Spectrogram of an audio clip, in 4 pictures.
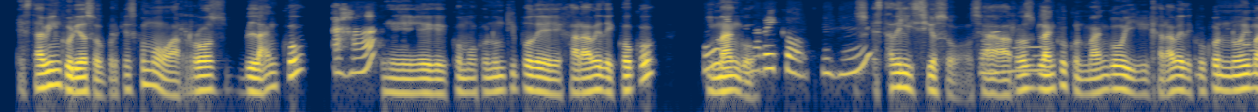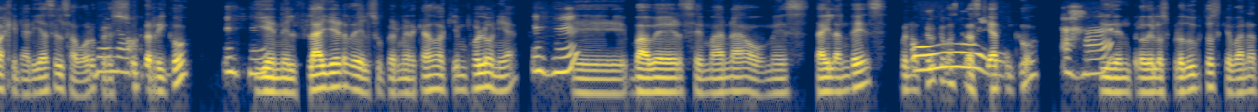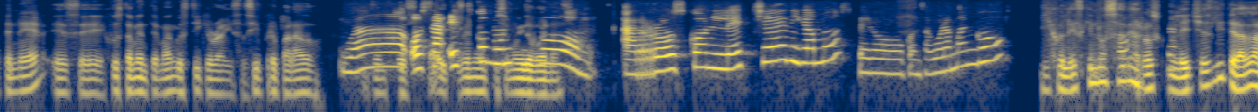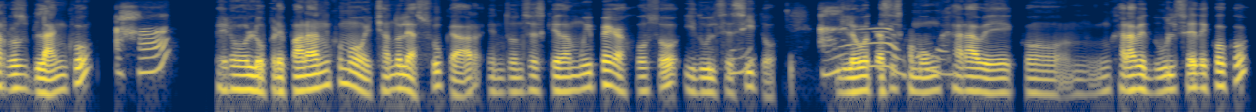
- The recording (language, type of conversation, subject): Spanish, unstructured, ¿Qué te hace sonreír sin importar el día que tengas?
- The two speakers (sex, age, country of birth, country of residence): female, 35-39, Mexico, Germany; male, 35-39, Mexico, Poland
- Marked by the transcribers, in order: unintelligible speech; other noise; in English: "sticky rice"; other background noise; tapping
